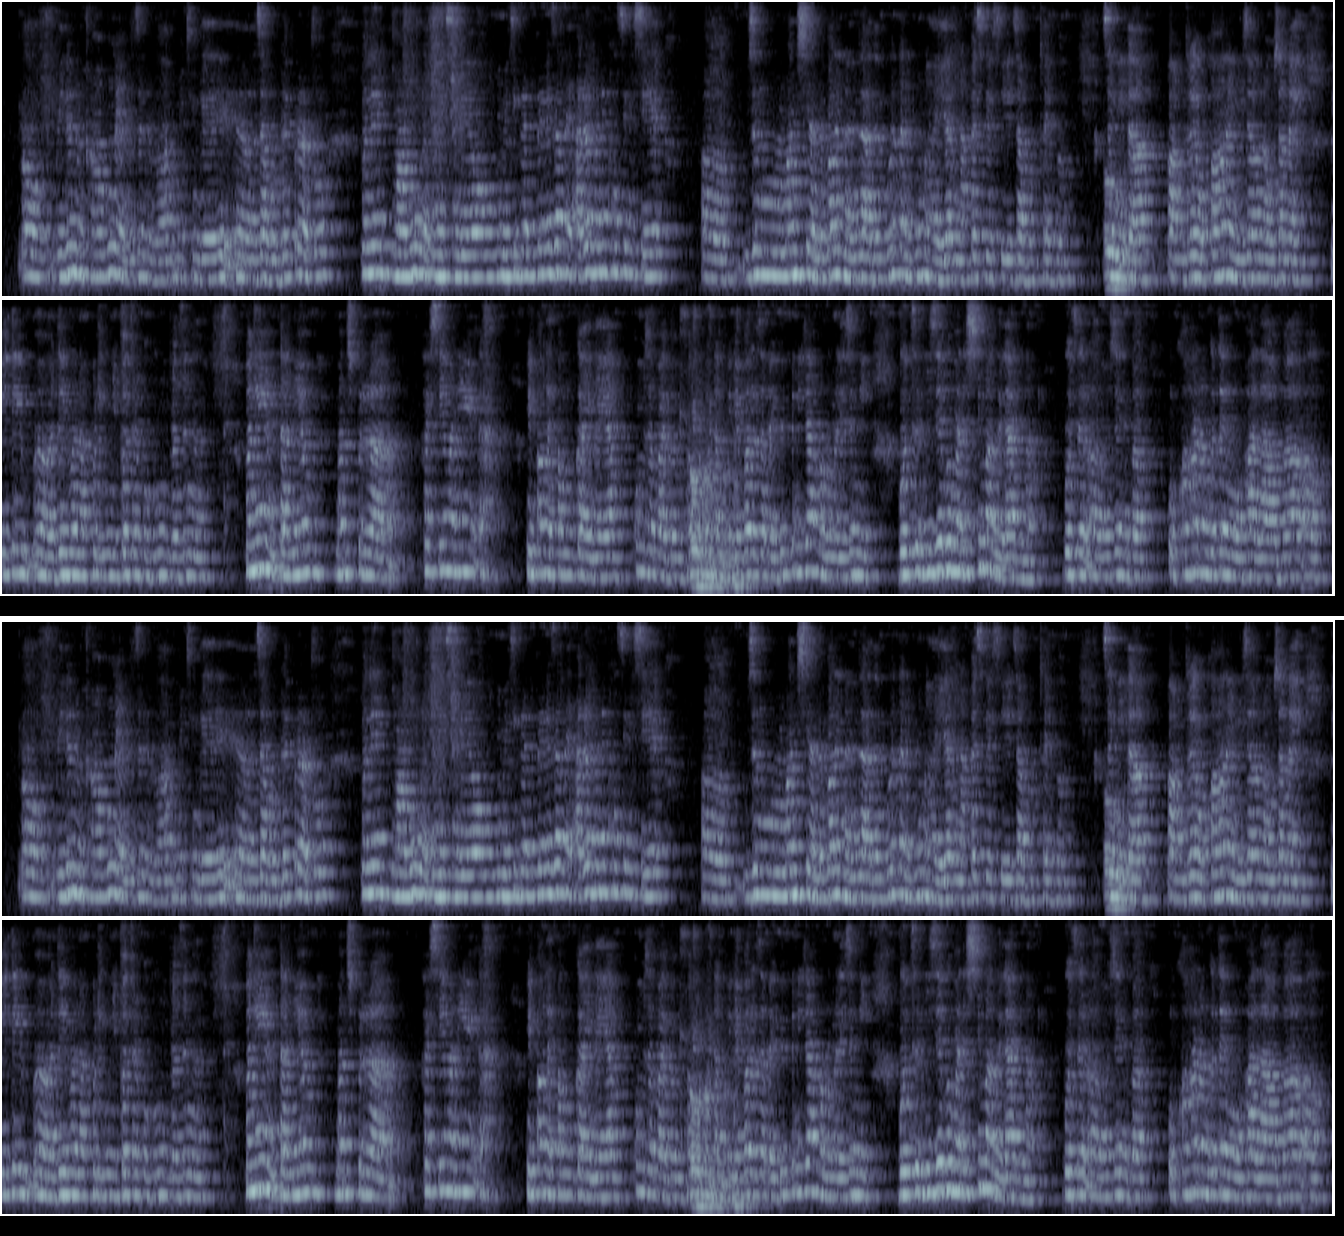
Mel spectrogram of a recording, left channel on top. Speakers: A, on the right (about 65°); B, on the left (about 45°).
A: औ बेनो नोंथाङा बुंनायानो जेनेबा मिथिंगायारि ओ जाब्रबथायफोराथ' माने मा बुंनो मिथिंगायाव मिथिंगानिफ्रायनो जानाय आरो माने खायसे खायसे ओ जों मानसियानो बारायनानै लादोंबो होननानै बुंनो हायो आरो ना खायसे खायसे। बे जाब्रबथायखौ जोंनि
B: औ
A: दा बांद्राय अखा हानायनि जाहोनाव जानाय बे दै दैबानाफोरनि बाथ्राखौ बुङोब्ला जोङो माने दानिया मानसिफोरा खायसे माने बिफां लाइफां गायनाया खम जाबाय बा बिफां
B: औ
A: लाइफां
B: नंगौ
A: दानफायनाया बारा जाबाय बेफोरनि जाहोनावनो माने जोंनि बोथोरनि जेबो माने सिमा गैला आरो ना। बोसोर ओ जेनेबा अखा हानांगौ टाइमाव हाला बा औ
